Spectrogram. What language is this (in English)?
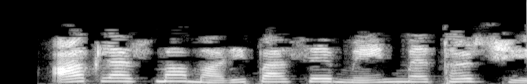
Gujarati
